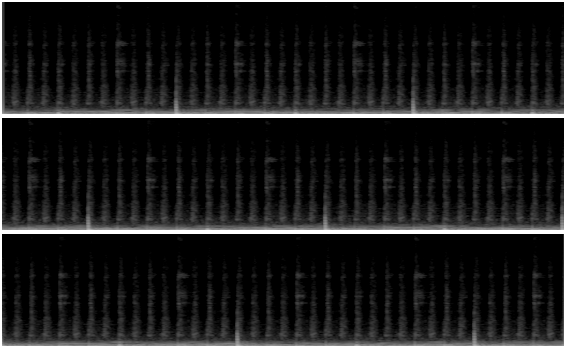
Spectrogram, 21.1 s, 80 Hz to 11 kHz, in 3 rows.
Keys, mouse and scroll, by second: 2.7-4.3 middle drag, 4.3 click, 8.2-15.3 middle drag, 15.3 drag.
